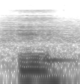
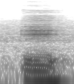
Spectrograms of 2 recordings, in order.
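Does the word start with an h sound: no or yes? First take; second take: yes; no. First: It starts with an h sound. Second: It starts directly with the vowel. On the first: It is read as a plain syllable. "se isso aqui fosse uma sílaba do hiragana" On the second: It is used as a particle. "quando se torna partícula, a pronúncia é E"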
